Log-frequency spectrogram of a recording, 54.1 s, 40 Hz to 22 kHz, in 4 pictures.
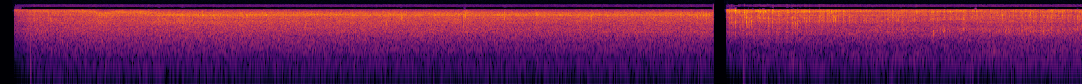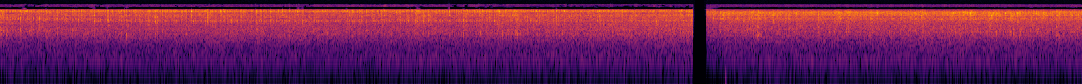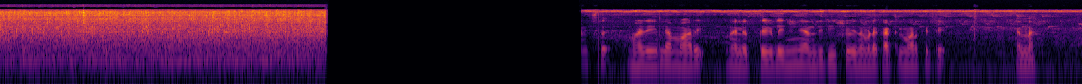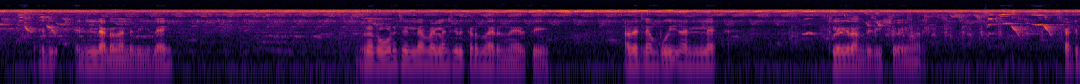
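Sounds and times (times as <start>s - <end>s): heavy rain on trees and water: 0.2s - 31.2s.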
